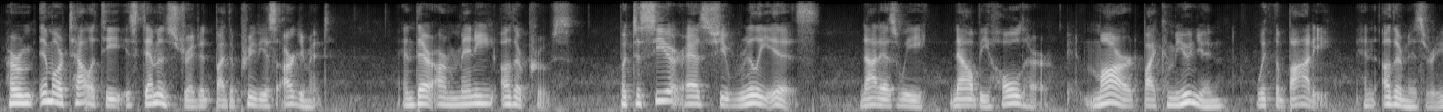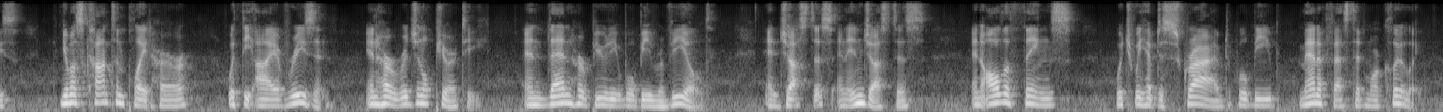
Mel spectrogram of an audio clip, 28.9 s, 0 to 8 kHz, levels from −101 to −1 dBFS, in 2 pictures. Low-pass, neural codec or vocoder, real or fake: 7.2 kHz; codec, 16 kHz, 4 kbps, X-Codec, HuBERT features, trained on LibriSpeech; fake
